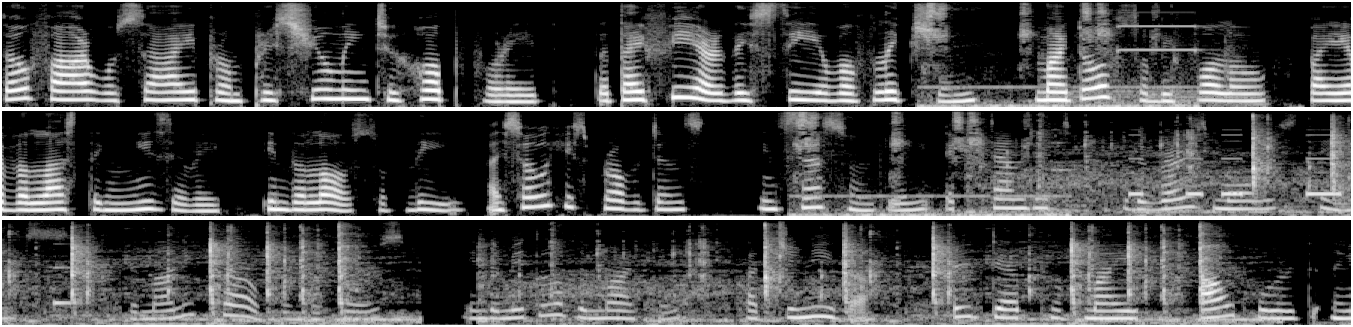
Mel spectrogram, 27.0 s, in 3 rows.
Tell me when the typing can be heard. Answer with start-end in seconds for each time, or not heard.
15.4-26.9.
